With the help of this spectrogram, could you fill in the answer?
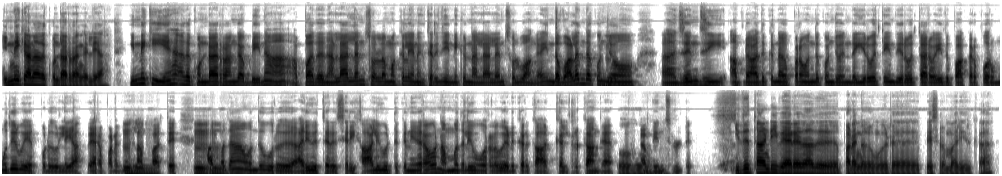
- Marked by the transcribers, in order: mechanical hum; in English: "ஜென்ஸி"; in English: "ஹாலிவுட்டுக்கு"; drawn out: "உங்ககிட்ட"
- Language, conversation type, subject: Tamil, podcast, ஏன் சில திரைப்படங்கள் காலப்போக்கில் ரசிகர் வழிபாட்டுப் படங்களாக மாறுகின்றன?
